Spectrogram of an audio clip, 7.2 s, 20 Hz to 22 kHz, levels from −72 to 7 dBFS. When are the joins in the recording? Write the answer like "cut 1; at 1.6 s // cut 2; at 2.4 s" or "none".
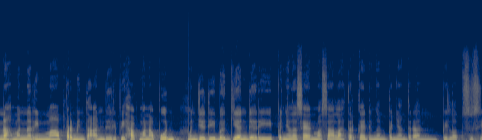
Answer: cut 1; at 2.8 s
